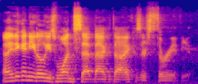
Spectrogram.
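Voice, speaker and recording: A man's voice: medium pitch, big pitch swings, quick pace, sharp tone. A man acting as game master, explaining rules casually and encouraging the players. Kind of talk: running a tabletop game, casual.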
